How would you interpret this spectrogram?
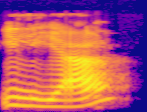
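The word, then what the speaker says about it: il y a: how to pronounce it say ilia doesn't look like it but it sounds like on the other side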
